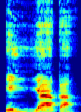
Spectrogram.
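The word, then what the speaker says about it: إياك: Jadi bukan Iyyaka tapi Iyyaka.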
